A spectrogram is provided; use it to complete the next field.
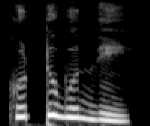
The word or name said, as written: ಹುಟ್ಟುಬುದ್ಧಿ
